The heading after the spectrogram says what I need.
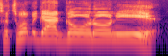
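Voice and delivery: put-on Boston accent. Wrapping up with his catchphrase, hammed-up Boston accent.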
